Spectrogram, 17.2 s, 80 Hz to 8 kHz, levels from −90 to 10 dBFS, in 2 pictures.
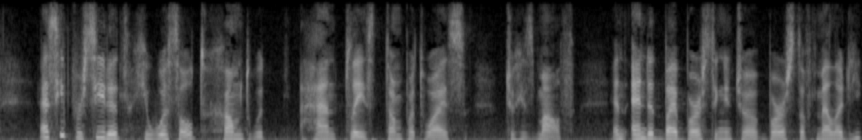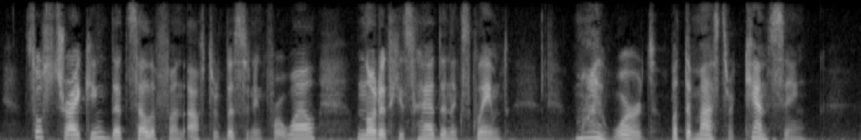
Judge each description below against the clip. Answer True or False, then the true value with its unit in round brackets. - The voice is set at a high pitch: True (200 Hz)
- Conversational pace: True (150 wpm)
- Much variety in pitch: False (4.1 semitones)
